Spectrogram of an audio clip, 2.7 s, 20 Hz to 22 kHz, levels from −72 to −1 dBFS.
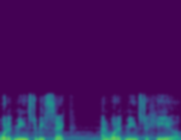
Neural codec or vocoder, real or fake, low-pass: none; real; 7.2 kHz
